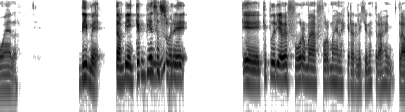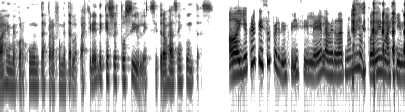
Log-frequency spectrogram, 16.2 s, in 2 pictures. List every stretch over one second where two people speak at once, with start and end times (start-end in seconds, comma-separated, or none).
none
